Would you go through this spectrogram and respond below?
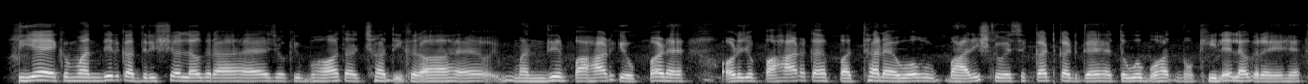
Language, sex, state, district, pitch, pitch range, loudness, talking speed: Hindi, male, Chhattisgarh, Bastar, 155 Hz, 150-170 Hz, -14 LUFS, 190 wpm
